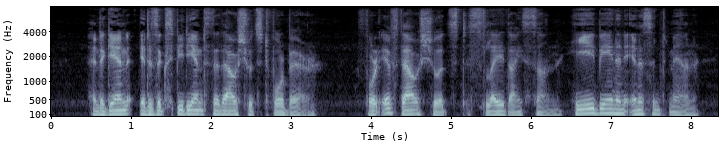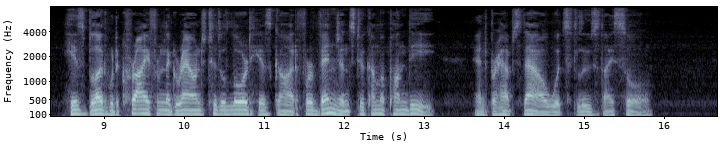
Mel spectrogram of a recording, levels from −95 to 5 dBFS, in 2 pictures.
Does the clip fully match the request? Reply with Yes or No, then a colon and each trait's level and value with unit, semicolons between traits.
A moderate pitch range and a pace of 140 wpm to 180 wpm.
Yes: average, 4.2 semitones; average, 170 wpm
